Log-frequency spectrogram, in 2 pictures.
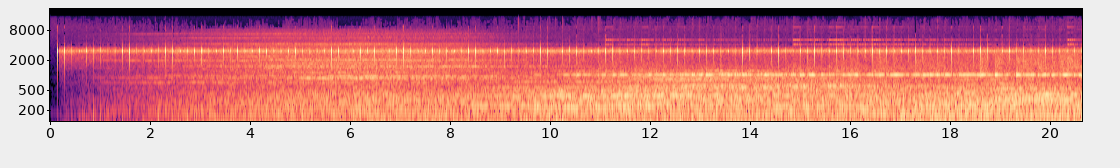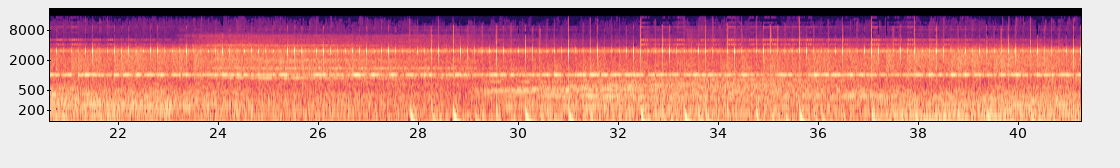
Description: Documentary Soundscapes Light Serious Time Bomb with texture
